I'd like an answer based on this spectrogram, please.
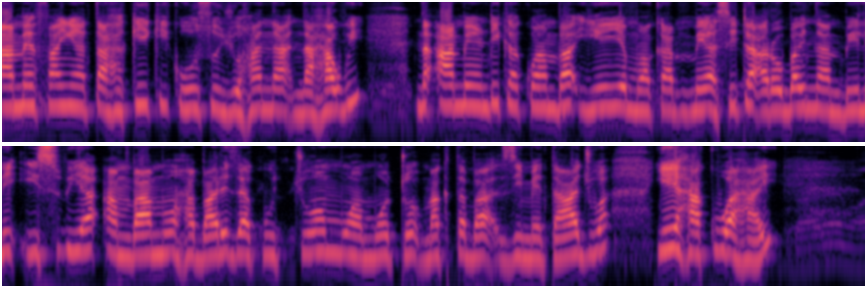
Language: Swahili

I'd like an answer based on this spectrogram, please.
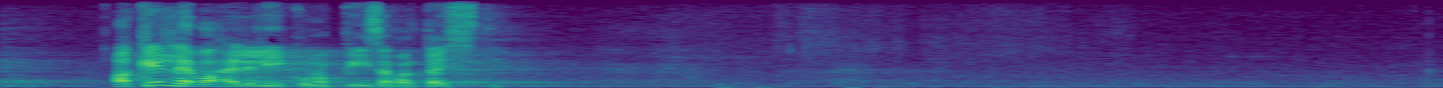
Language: Estonian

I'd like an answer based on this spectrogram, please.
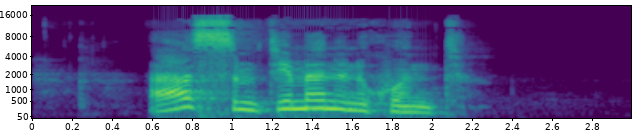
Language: Kabyle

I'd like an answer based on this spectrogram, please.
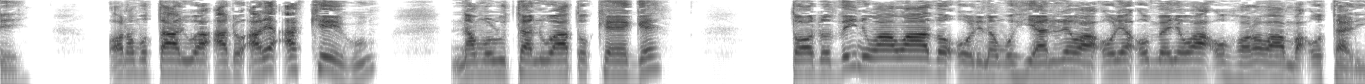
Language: Kikuyu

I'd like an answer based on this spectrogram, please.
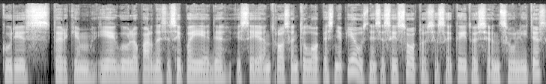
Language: Lithuanian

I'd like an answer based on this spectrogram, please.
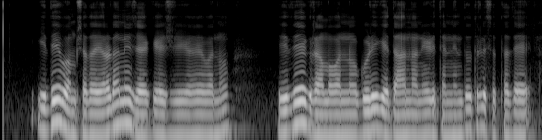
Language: Kannada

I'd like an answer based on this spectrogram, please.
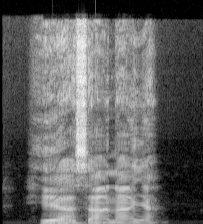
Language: Igbo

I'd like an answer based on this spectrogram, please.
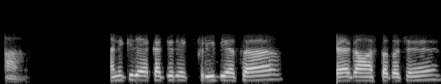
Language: Konkani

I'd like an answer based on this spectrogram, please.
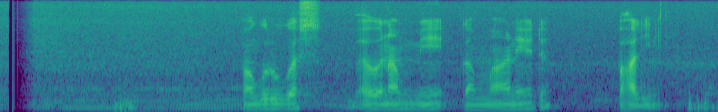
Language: Sinhala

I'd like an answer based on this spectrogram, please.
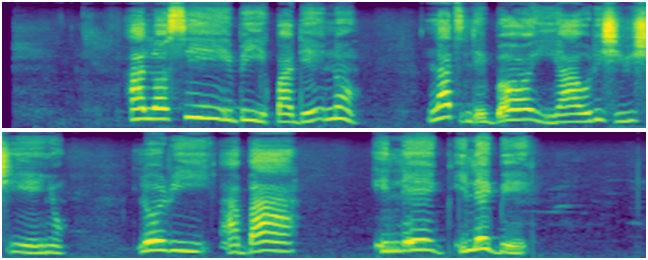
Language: Yoruba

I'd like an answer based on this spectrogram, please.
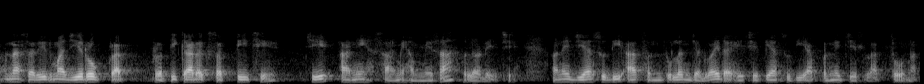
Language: Gujarati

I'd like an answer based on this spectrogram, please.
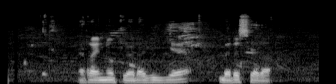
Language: Basque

